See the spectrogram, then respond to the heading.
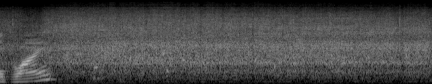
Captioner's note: sizzling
